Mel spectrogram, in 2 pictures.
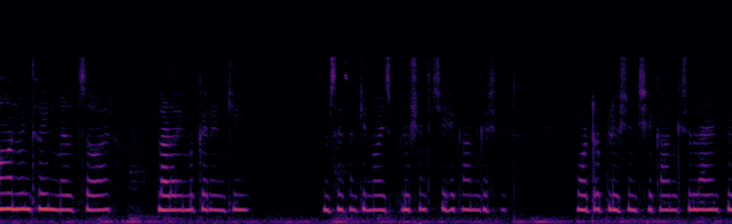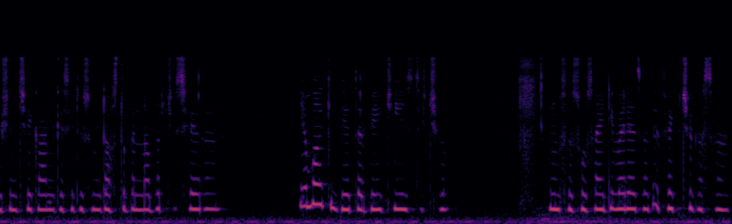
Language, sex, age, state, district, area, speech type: Kashmiri, female, 18-30, Jammu and Kashmir, Baramulla, rural, spontaneous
